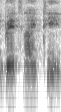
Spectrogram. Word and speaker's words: VAT19: っていう、VAT19 って書いてベッドナイティーって読むんですけど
